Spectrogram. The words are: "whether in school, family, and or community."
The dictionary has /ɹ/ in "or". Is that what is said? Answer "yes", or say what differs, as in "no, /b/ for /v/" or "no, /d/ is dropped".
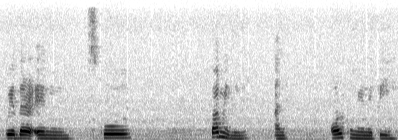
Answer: no, /l/ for /ɹ/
